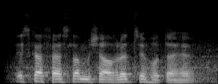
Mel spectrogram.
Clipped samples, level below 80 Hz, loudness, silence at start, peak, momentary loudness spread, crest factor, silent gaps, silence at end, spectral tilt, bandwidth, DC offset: under 0.1%; -58 dBFS; -22 LUFS; 0.15 s; -6 dBFS; 4 LU; 16 dB; none; 0 s; -8.5 dB/octave; 10.5 kHz; under 0.1%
